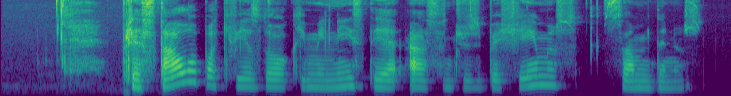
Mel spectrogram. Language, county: Lithuanian, Telšiai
